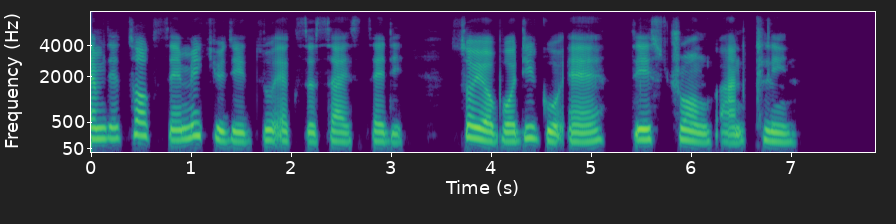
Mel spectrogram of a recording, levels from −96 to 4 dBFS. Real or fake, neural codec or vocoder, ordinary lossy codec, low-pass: real; none; none; 7.2 kHz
